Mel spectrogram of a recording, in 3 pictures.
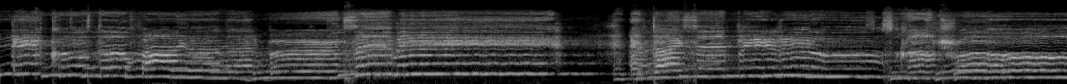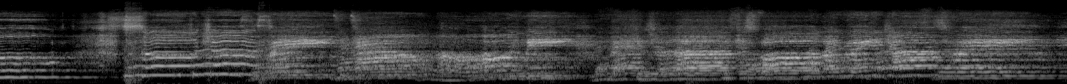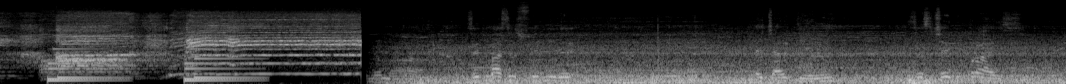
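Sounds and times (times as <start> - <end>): background music with singing: 0.0 - 25.0.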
